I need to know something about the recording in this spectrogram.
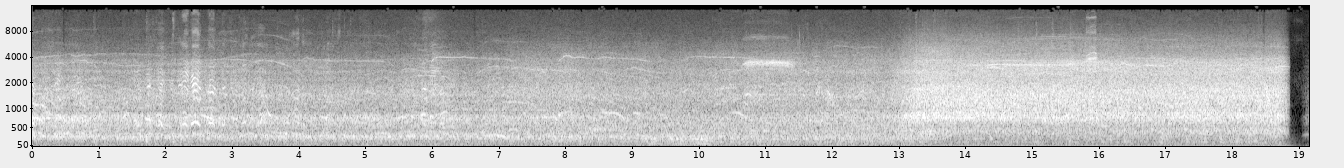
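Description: A large crowd roars and whistles in a stadium.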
